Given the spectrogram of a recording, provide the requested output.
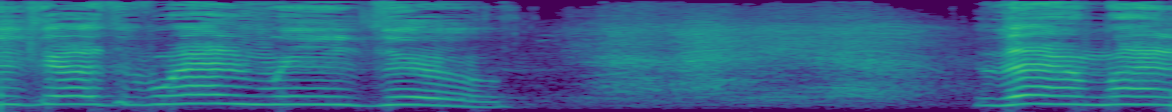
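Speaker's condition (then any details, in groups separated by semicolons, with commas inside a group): ALS; weak voice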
